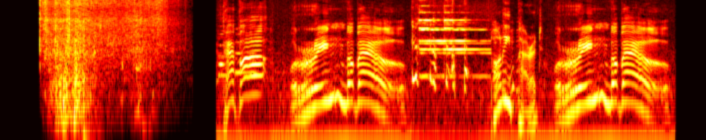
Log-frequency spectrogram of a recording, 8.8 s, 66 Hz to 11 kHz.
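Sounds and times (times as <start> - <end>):
object dropped from a boat splashing into water: 0.5 - 2.4
speech: 2.9 - 8.4.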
